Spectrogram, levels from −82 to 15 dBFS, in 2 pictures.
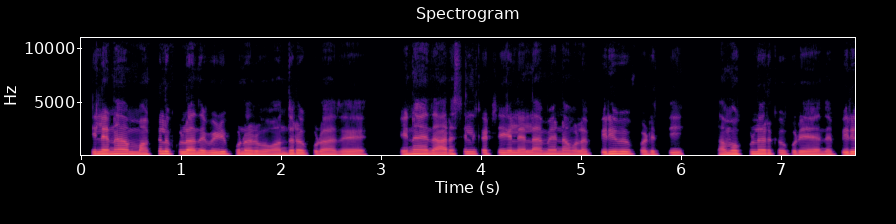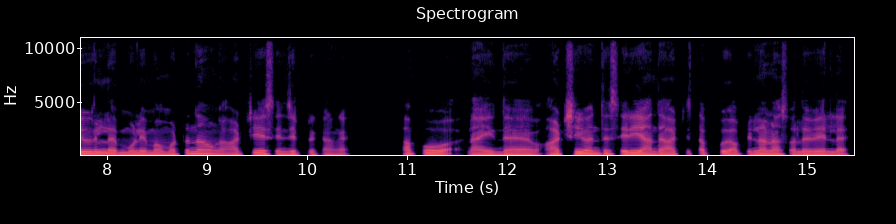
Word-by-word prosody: இல்லேனா, 180 +2 +4 0.2
மக்களுக்குள்ள 175 +1 +2
அத 155 - +3
விழிப்புணர்வு 160 -5 +2
வந்துறக்கூடாது. 135 -4 0 0.5
ஏன்னா, 180 +4 +3
இந்த 160 -3 +2
அரசியல் 170 +3 -2
கட்சிகள் 150 -1 0
எல்லாமே 155 +4 0
நம்மள 150 -3 0
பிரிவு 190 +3 +4
படுத்தி, 145 +1 -2 0.4
நமக்குள்ள 160 +4 +1
இருக்கக்கூடிய 145 -3 -1
இந்த 130 -1 -1
பிரிவுகள்ல 175 -2 +3 0.2
மூலியமா 140 0 0
மட்டும் 170 +7 -2
தான் 180 -1 +3
அவங்க 150 -6 -2
ஆட்சியே 150 +5 -1
செஞ்சுட்ருக்காங்க. 125 -4 -5 0.7
அப்போ, 165 +2 -2 0.4
நான் 120 0 0
"இந்த 115 +2 -1 0.5
ஆட்சி 150 +4 0
வந்து 155 +1 -1
சரி, 145 0 +2 0.2
அந்த 130 - -2
ஆட்சி 140 +1 -5
தப்பு." 135 +2 -6
அப்டின்லாம் 140 +6 -1
நான் 130 -4 -2
சொல்லவே 130 +2 0
இல்ல. 120 -1 -1
150 Hz, 140 wpm, -24 LUFS, 135-165 Hz, 0.7 s, இல்லேனா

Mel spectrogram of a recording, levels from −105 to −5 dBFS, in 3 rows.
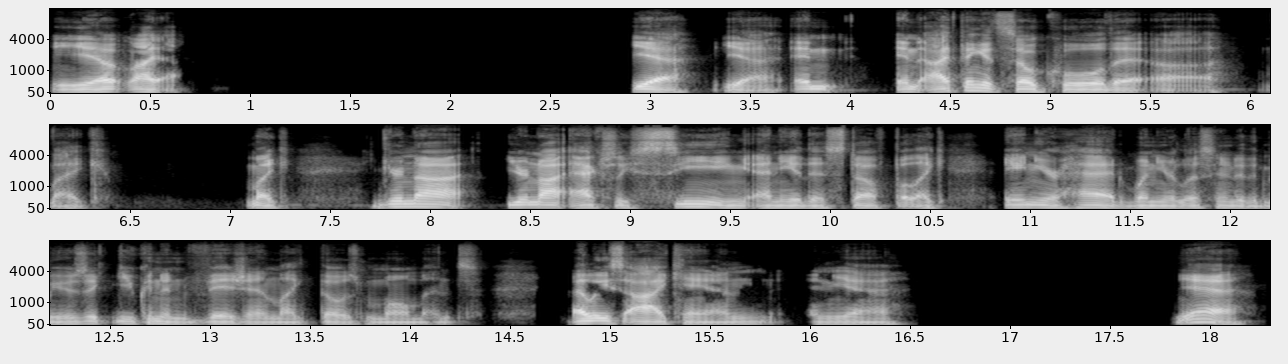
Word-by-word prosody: Yup, 90 +2 +4
I, 90 -2 +6
uh - - -5 2.3
Yeah, - - +6 0.2
yeah, 70 +2 0
and 100 +6 +1 0.3
and 95 +1 +2
I 100 +2 +5
think 130 +2 +3
it's 105 -3 0
so 95 -2 +4
cool 90 0 +2
that, 75 -1 0
uh, - - -7 0.2
like - - -9 0.7
like - - 0 0.4
you're 120 +3 0
not 120 -3 +5 0.2
you're 105 +1 +2
not 100 -4 +5
actually 95 0 0
seeing 95 +2 0
any 85 +1 0
of 85 - -1
this 80 -1 -3
stuff, 80 0 -2
but - - -4
like - - -4 0.3
in 105 +1 0
your 95 -3 0
head 85 -3 0
when 85 0 -1
you're 80 -1 -3
listening 80 +1 -5
to - - -3
the 75 - -6
music, 80 +6 -4
you 90 -1 -5
can 95 -2 -2
envision 75 0 -3
like 70 0 -6
those 75 -2 -5
moments; 70 -1 -8 0.4
at 95 - +6
least 105 -1 +3
I - - +4
can, 75 +3 -5 0.2
and 75 -1 -7
yeah. 75 -1 -4 1.4
Yeah. 75 - +4
85 Hz, 165 wpm, -25 LUFS, 75-95 Hz, 2.3 s, I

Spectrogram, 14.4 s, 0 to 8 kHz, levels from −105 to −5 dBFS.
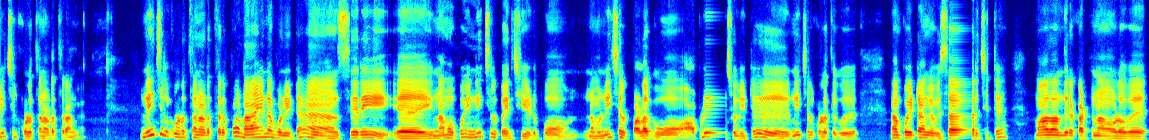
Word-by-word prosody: நீச்சல் 210 -2 -9
குளத்த - - -1
நடத்துறாங்க. - - -4 0.8
நீச்சல் 310 -3 +1
குளத்த 180 -1 -3
நடத்துறப்ப 155 +8 0
நான் 170 +3 +5
என்ன 195 +1 +1
பண்ணிட்டேன் 155 +6 -2 0.5
சரி 160 +1 +3 0.4
அ - - +10 0.4
நம்ம 155 +3 0
போய் 185 -1 -3
நீச்சல் 205 -6 -6
பயிற்சி 130 -1 -4
எடுப்போம். 110 -2 -5 0.3
நம்ம 120 0 -3
நீச்சல் 180 -2 -2
பழகுவோம். 110 -3 +2
அப்படின்னு 220 +2 -5
சொல்லிட்டு 130 +7 -5 0.5
நீச்சல் 155 -1 -6
குளத்துக்கு 105 0 -3 0.5
நான் 160 -1 +2
போயிட்டு 155 +2 +4
அங்க 145 -3 0
விசாரிச்சுட்டு 150 +2 0 0.5
மாதாந்திர 155 -1 +5
கட்டணம் 135 0 0
அவ்வளவு. 120 -1 +2
155 Hz, 125 wpm, -22 LUFS, 130-180 Hz, 0.8 s, அ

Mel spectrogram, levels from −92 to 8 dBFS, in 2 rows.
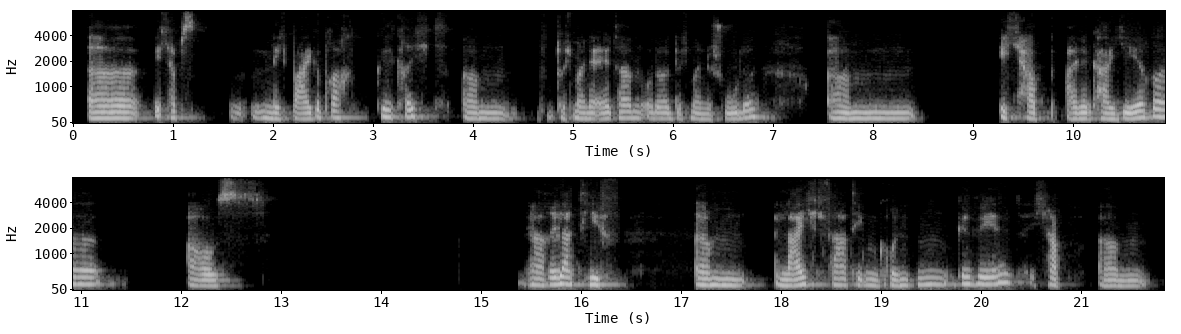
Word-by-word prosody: Äh, 160 0 +5 0.2
ich 190 - -2
habe 175 -1 -2
es 180 0 -6 0.3
n 150 -5 -11 0.2
nicht 150 +1 -1
beigebracht 165 +3 -1 0.2
gekriegt, 195 +2 -1
ähm, 150 -1 -2 0.3
durch 155 - -8
meine 150 -2 +1
Eltern 165 +2 0
oder 150 -1 -1
durch 145 -1 -9
meine 140 -3 -3
Schule. 150 +7 -1 0.7
Ähm, 155 -1 +1 0.8
ich - - -1
habe 155 0 +1 0.2
eine 150 +1 +3
Karriere 175 +6 +3 0.8
aus 145 -2 -1 2.6
ja, 170 -5 -1
relativ, 180 0 +4 0.8
ähm, 165 -2 +2
leichtfertigen 165 -1 +1
Gründen 175 +5 -2
gewählt. 190 +4 +2
Ich - - -17
habe, 165 -1 +1 0.4
ähm 145 -1 -2
160 Hz, 85 wpm, -23 LUFS, 150-180 Hz, 2.6 s, Äh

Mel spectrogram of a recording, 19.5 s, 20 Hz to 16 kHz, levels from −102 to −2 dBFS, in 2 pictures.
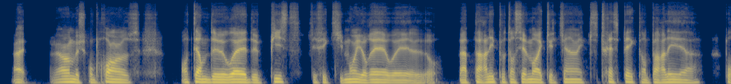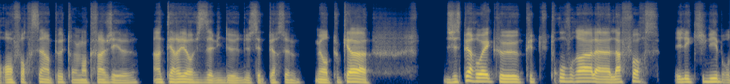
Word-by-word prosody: Ouais. - - -2 0.3
Non, 125 +4 0
mais 120 -4 +2
je - - -10
comprends 115 +1 +1
hein, - - -3
s - - -15 0.6
en 115 - -2
termes 120 0 +3
de 115 -1 +3
ouais, 115 +1 +6
de 110 0 -2 0.2
piste, 135 -2 -4 0.2
effectivement 110 +2 -3
il 120 - +3
y - - +2
aurait, 110 +1 +2
ouais, 100 -1 0
heu, 90 0 -6
o - - -10 0.3
à 105 -1 +1
parler 115 +3 0
potentiellement 115 +1 -1
à 110 - +2
quelqu'un 115 +1 -3
qui 100 - -16
te - - -10
respecte, 120 0 -3
en 110 - -4
parler 110 +2 0
à 105 +1 -6 0.3
pour - - -5
renforcer 115 +3 -1
un 115 -2 +1
peu 120 +3 -4
ton 105 -1 -6
ancrage 110 +1 -1
et 100 -2 -1
heu, 95 +2 -5 0.2
intérieur 120 +1 +2
vis-à-vis 105 -2 -4
de 100 -2 -3
de 100 +1 -6
cette 90 - -7
personne. 105 +1 -5 0.2
Mais 115 - 0
en 110 -1 +4
tout 110 +4 -11
cas, 120 -5 +6 1.0
j'espère 130 +9 +2
ouais, 155 -1 +7
que 130 -3 +3
que 135 - -5
tu 120 - -15
trouveras 150 0 +2
la 120 -4 +5
la 120 +2 +4
force 145 -4 -4 0.2
et 120 - -2
l'équilibre 130 -2 -2
115 Hz, 185 wpm, -22 LUFS, 105-125 Hz, 1.0 s, ouais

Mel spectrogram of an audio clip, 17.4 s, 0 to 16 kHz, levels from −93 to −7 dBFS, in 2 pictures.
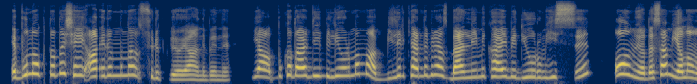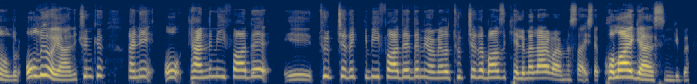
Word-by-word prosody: E, 280 -1 +3
bu 390 - +1
noktada 445 0 +1
şey 395 -3 0
ayrımına 375 +3 0
sürüklüyor, 220 - -6
yani, 200 -2 -3
beni; 185 -1 -10 0.2
ya, 310 -3 -1
bu 350 - -11
kadar 370 -2 +4
dil 360 0 -3
biliyorum 360 +2 -3
ama 415 - -1
bilirken 360 +6 -1
de 390 - -5
biraz 385 -10 -1
benliğimi 285 +6 +2
kaybediyorum 310 -3 -1
hissi 295 +1 -3 0.4
olmuyor 380 - +4
desem, 415 +12 +3
yalan 280 -4 +2
olur. 185 -4 -5
Oluyor 365 0 +4
yani. 195 0 -1
Çünkü, 345 +6 -7 0.3
hani, 310 +2 -4 0.2
o - - -2
kendimi 300 +4 -1
ifade, 320 -1 -1 0.2
iii, 405 -1 -8
Türkçedeki 330 -2 -5
gibi 325 0 -9
ifade 310 -2 +1
edemiyorum 315 -4 -5
ya 270 - -2
da 275 - +2
Türkçede 310 +1 -5
bazı 290 0 0
kelimeler 265 0 +1
var 215 -3 -1
mesela, 200 0 -9
işte, 290 - -8
"Kolay 300 +3 +8
gelsin." 190 -5 +1
gibi. 180 -1 -13
310 Hz, 160 wpm, -27 LUFS, 270-360 Hz, 0.4 s, Kolay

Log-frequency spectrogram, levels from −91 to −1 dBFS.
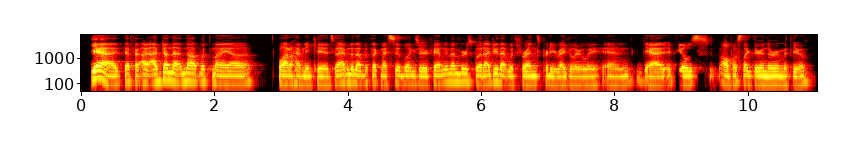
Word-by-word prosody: Yeah, 155 -11 +10
definitely 120 +4 -1
I 120 0 +3
I've 125 +2 0
done 135 0 +5
that, 125 -2 +2
not 125 -1 +1
with 125 0 -5
my, 110 -2 -1
uh 105 +3 -2 0.4
well, - - +4
I - - +4
don't 105 0 -1
have 105 -2 -2
any 100 -1 -3
kids, 95 -2 -4
but 110 - 0
I - - +3
haven't 115 +1 -1
done 115 - 0
that 110 -1 0
with, 110 - -10
like, 115 -1 -3
my 100 - -3
siblings 105 +1 -1
or 100 -1 -1
family 110 +3 -2
members, 125 0 -2
but 110 -3 -2
I 105 - +2
do 125 +3 -1
that - - +1
with 100 - -5
friends 100 0 -1
pretty 100 -2 -4
regularly, 95 0 -5
and 95 +2 -8
yeah, - - +2
it - - -7
feels 105 -1 -2
almost 110 +1 -2
like 105 -2 -3
they're 105 - 0
in 105 - 0
the 100 0 0
room 100 -1 -1
with 95 0 -8
you. 100 +5 -4
105 Hz, 260 wpm, -25 LUFS, 100-120 Hz, 0.4 s, Yeah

